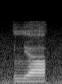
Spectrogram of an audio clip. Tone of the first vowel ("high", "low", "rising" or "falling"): high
